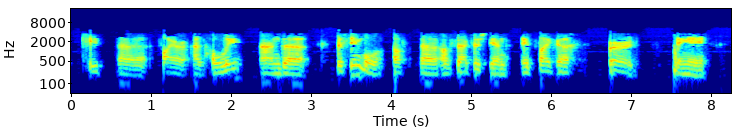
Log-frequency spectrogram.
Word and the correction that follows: Zoroastrians: Sure, you're talking about the Zoroastrians? – I have no idea how it's pronounced.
